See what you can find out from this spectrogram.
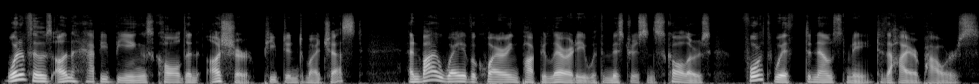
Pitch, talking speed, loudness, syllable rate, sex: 110 Hz, 185 wpm, -21 LUFS, 5.9 syllables/s, male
